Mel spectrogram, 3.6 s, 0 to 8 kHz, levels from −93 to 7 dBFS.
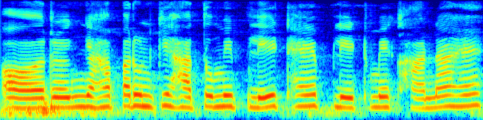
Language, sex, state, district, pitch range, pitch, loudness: Hindi, female, Uttar Pradesh, Deoria, 215-240 Hz, 230 Hz, -15 LUFS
